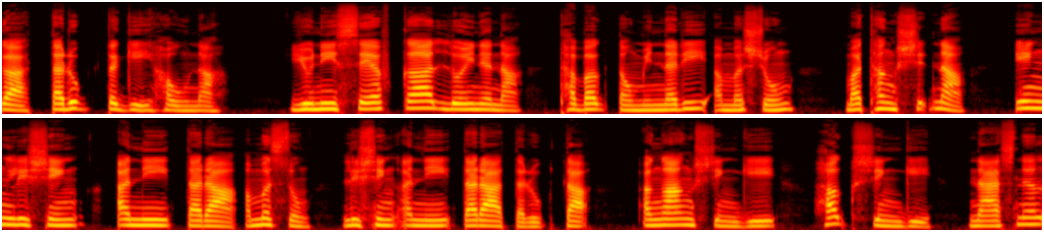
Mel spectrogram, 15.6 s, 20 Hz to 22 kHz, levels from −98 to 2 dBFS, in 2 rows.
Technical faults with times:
none

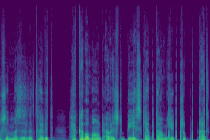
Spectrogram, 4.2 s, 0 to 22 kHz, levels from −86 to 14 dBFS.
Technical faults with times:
2.67-4.10 GSM signalling bursts

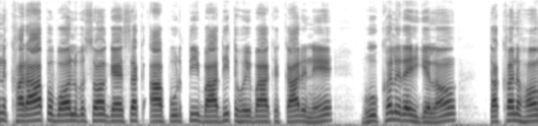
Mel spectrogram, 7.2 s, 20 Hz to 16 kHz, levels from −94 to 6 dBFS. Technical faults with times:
none

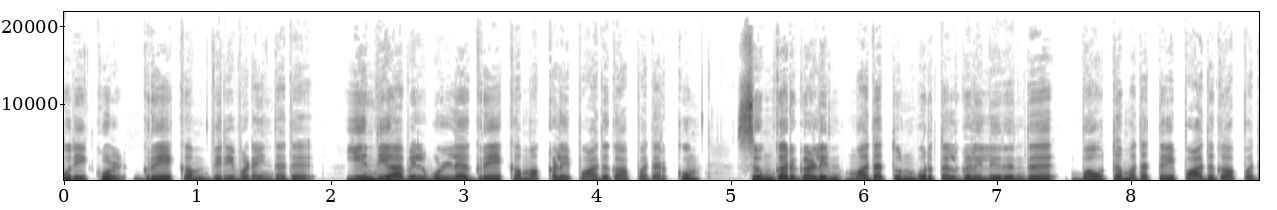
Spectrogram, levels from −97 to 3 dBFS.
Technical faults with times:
none

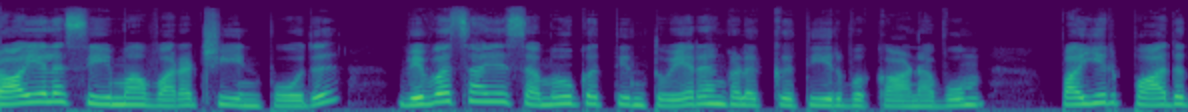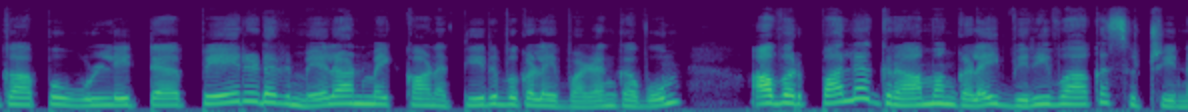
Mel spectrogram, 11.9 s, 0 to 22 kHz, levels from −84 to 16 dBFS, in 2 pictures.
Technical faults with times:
0.00-11.88 low-bitrate audio saved at a high bitrate

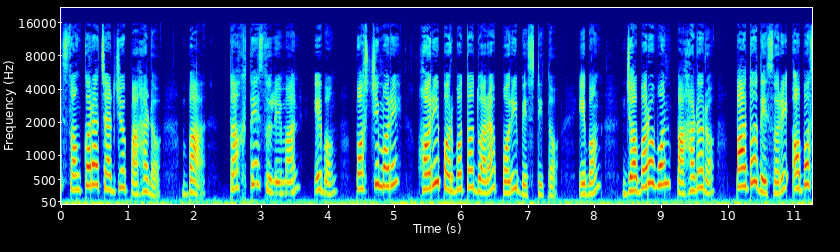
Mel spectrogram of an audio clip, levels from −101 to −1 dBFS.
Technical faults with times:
2.03-4.18 channel delay (comb filtering)

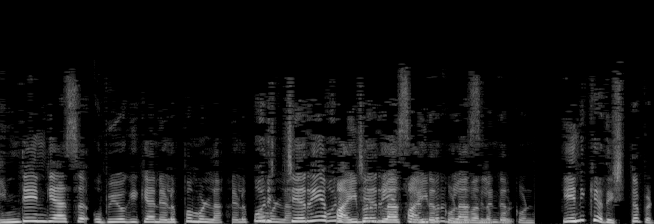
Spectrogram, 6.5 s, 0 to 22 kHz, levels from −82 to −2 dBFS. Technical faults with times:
0.00-6.55 WMA compression
2.32-5.34 doubled audio track
5.85-5.91 pre-echo

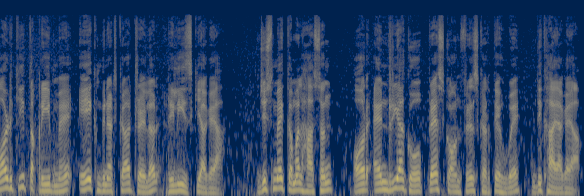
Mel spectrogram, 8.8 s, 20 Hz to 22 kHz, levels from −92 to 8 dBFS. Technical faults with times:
0.00-8.77 overdone noise removal

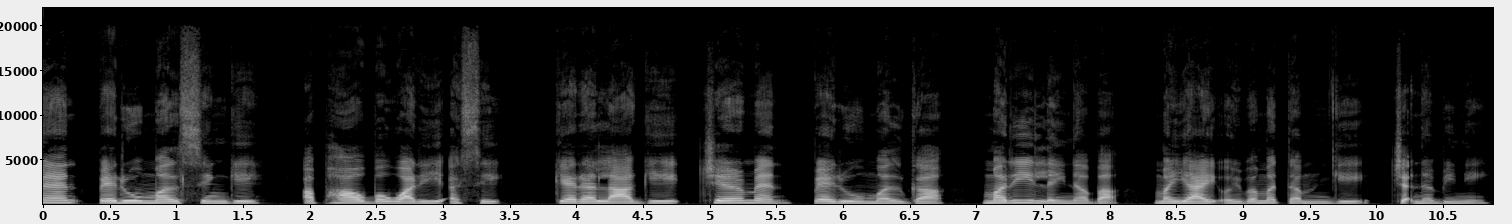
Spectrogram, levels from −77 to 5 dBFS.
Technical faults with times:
none

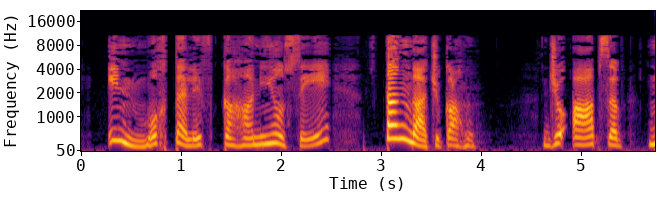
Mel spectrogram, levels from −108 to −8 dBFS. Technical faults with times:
0.00-5.75 Vorbis compression
1.42 pre-echo

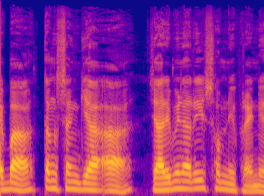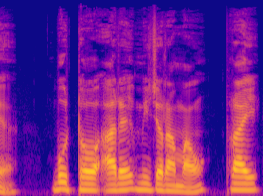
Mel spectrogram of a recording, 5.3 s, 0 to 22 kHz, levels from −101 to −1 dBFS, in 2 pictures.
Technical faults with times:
none

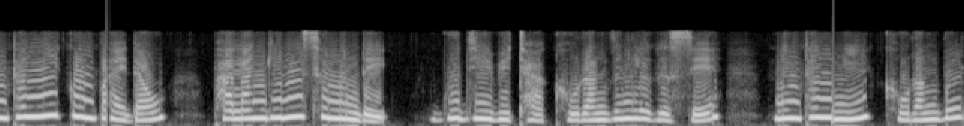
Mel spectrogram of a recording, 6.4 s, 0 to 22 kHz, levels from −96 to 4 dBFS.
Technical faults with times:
0.00-6.43 hard clipping
0.72-0.74 CD skip
5.55 CD skip

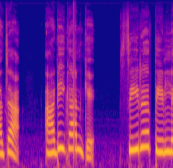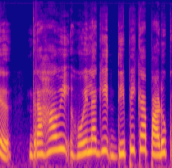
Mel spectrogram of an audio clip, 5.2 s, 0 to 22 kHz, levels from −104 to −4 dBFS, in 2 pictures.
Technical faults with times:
1.11-1.13 gap between chunks
3.13-3.15 gap between chunks

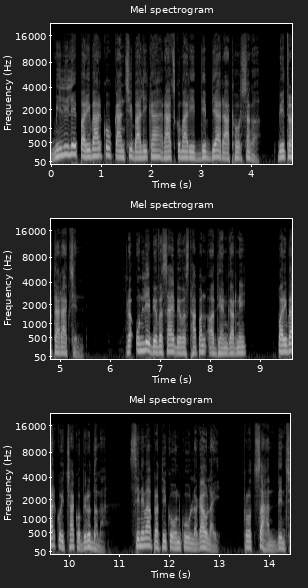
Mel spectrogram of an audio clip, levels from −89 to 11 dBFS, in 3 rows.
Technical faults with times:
none

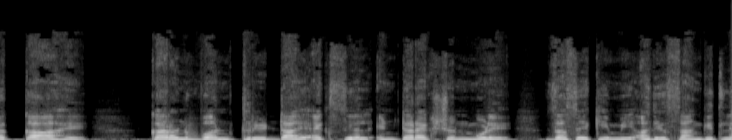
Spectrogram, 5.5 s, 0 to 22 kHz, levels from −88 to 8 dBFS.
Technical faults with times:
0.00-5.50 generation loss

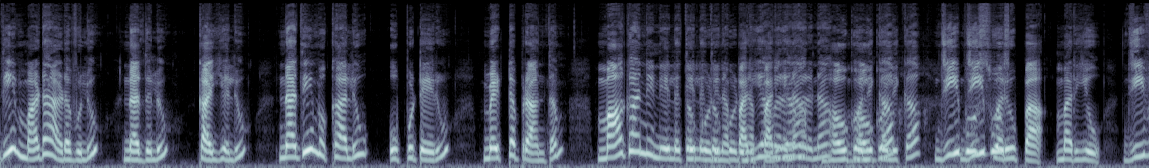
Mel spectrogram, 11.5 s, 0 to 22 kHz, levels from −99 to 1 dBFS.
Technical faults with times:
6.86-10.08 doubled audio track

